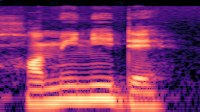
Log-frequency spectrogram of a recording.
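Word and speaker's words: Hominidae: या फिर मैन होमन क्या इसको प्रोनाउंस करेंगे होमिनी डे ठीक है होमिनी डे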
